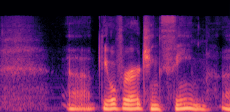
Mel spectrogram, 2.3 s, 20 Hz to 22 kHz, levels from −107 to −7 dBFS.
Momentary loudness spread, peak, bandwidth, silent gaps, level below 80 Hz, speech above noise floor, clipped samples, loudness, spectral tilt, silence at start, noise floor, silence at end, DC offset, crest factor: 21 LU; -12 dBFS; 12.5 kHz; none; -72 dBFS; 24 dB; under 0.1%; -30 LUFS; -7 dB/octave; 0 s; -54 dBFS; 0 s; under 0.1%; 18 dB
